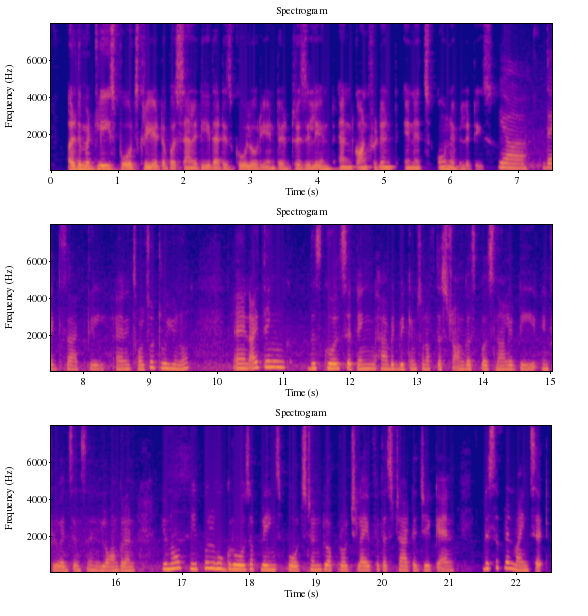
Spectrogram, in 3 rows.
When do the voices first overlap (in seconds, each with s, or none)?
none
